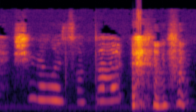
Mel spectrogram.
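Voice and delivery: high, slow, squeaky in disbelief. Retold or imitated. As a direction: act stunned that anyone would say that. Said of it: "'cause I'm like".

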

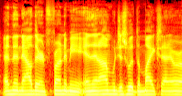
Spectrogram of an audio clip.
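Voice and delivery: usual speaking voice

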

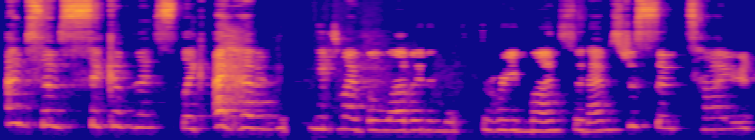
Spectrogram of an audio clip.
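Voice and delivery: high, strained voice of being fed up; weary complaint. Retold or imitated. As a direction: whine it out, worn down and near tears. Retold exhausted complaint to priest.

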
